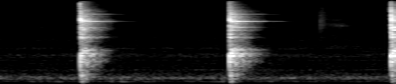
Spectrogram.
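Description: Hot steel is struck on an anvil while bolt tongs are forged, with three sharp, ringing hammer blows about one second apart over a low background hum.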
